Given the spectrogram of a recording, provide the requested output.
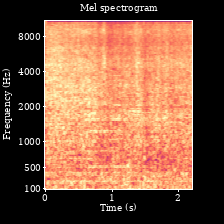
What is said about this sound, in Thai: โอ้อากาศดีเลยลมพัดเย็นดีทุกคน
